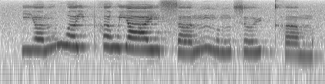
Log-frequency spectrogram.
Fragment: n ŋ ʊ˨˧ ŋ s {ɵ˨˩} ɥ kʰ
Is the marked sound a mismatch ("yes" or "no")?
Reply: yes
